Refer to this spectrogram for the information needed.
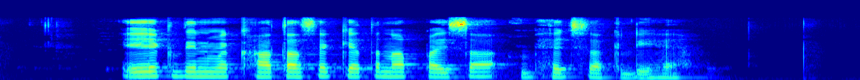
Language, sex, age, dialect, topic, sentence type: Magahi, male, 31-35, Central/Standard, banking, question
